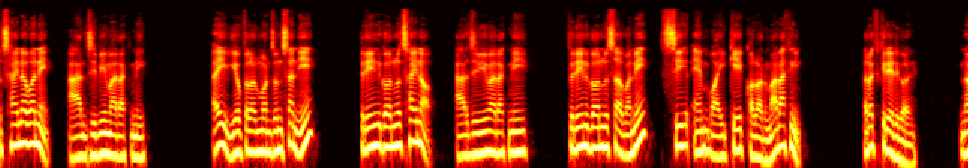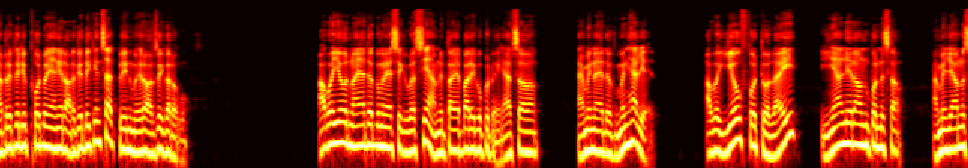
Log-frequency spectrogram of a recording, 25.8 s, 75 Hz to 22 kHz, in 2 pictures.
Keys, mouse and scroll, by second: 3.3 click, 10.4 click, 17.6-17.9 scroll down 1, 17.9 typing, 18.6-18.9 scroll up 1, 19.5 click, 25.1 typing.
